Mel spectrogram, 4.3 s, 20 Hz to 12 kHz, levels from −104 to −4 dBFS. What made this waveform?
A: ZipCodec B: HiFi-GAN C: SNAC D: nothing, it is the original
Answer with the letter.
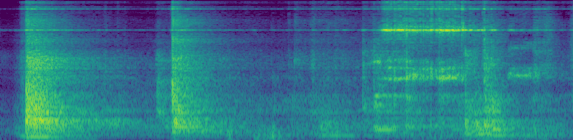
C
